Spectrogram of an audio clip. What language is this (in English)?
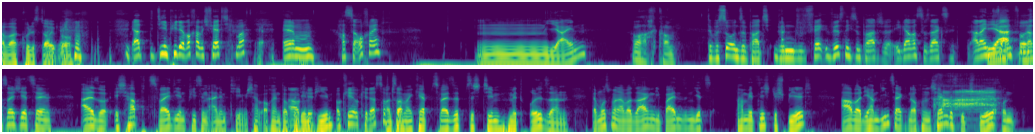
German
